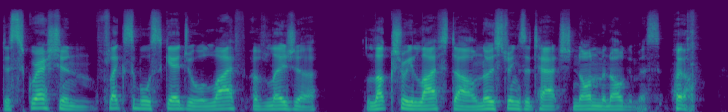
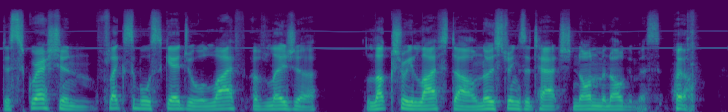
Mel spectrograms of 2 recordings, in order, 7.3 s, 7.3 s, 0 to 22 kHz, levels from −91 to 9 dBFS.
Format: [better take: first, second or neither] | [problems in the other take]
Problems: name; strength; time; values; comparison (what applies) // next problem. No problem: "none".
first | high-pitched whine; faint; throughout; 3.5 kHz, 30 dB below the speech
